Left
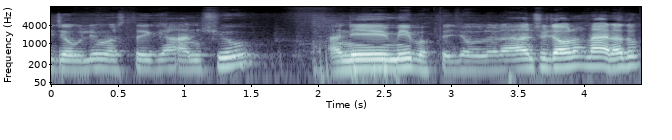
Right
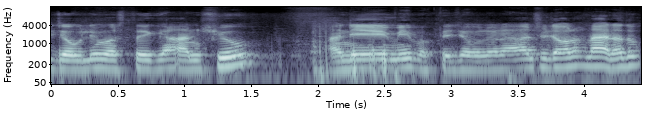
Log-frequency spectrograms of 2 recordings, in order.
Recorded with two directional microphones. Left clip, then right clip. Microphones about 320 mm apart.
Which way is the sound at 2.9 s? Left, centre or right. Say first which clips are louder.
Even; centre.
